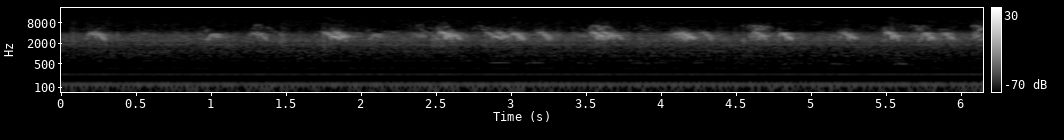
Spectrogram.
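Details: Female osprey on the nest at dusk, 21 July 2015, repeatedly calling for her mate who does not come; a long regular run of high, piercing chirps, about two per second, with a low hum behind.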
